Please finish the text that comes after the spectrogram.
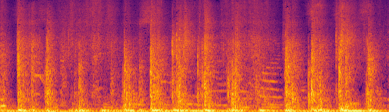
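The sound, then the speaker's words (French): A heavy yellow metal door, like a submarine entrance, at a building entrance on a side street with no shops, thuds loudly again and again in a rough, uneven series of about ten booming impacts with a ringing clang. “Cette porte, ouais, ça fait un peu une entrée de sous-marin. porte un peu jaune, la ferraille.”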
